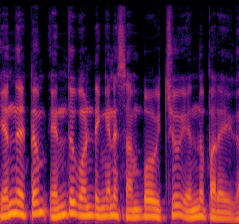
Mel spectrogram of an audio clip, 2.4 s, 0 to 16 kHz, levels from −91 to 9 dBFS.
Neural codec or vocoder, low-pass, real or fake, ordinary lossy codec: codec, 44.1 kHz, 7.8 kbps, Pupu-Codec; 14.4 kHz; fake; none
